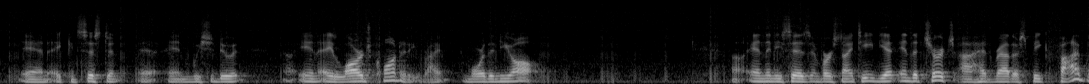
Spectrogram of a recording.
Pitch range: 120-140 Hz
